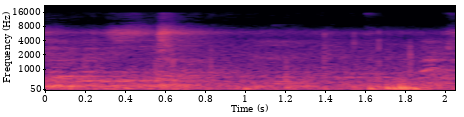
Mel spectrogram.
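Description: Faint voices in a room with a few irregular dull knocks, the loudest about half a second in and near the end.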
